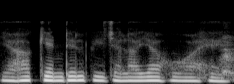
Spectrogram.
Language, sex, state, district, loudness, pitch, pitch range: Hindi, female, Arunachal Pradesh, Papum Pare, -15 LUFS, 180 Hz, 170-185 Hz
